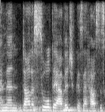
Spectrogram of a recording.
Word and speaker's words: Davidge: Davidge. Davidge. Rhymes with savage. It rhymes with savage.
